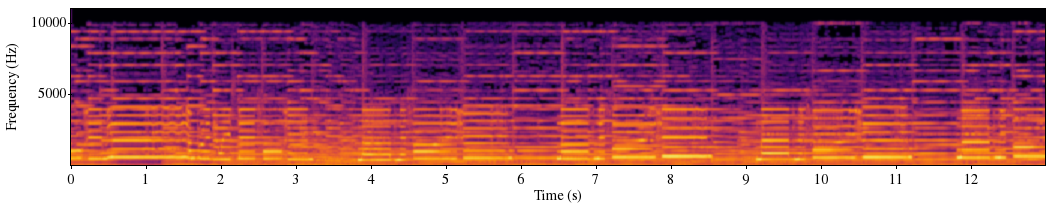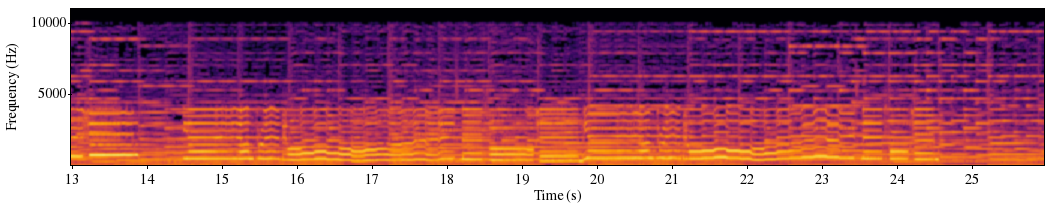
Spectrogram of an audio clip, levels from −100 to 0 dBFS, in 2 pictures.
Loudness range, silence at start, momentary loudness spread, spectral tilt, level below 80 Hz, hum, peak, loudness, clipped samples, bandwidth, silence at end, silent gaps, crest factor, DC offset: 4 LU; 0 s; 9 LU; -3.5 dB/octave; -42 dBFS; none; 0 dBFS; -14 LUFS; under 0.1%; 10 kHz; 0 s; none; 14 dB; 3%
